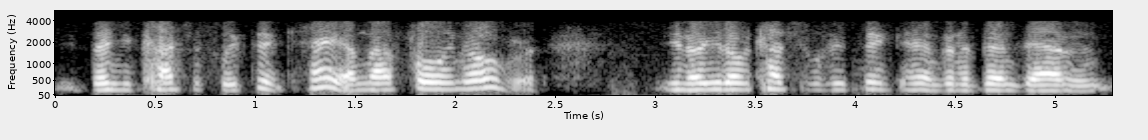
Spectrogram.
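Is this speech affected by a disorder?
Yes: Parkinson's disease; early onset at 42, started on left side, right-handed, doctor suspected childbirth trigger with predisposition; 10 years since onset, still on medication, custom-designed retainer for one month, symptoms reversing, hyperbaric oxygen helped briefly; speaks well, near normal now, previously could not sustain long conversation, occasional difficulty saying a word.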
